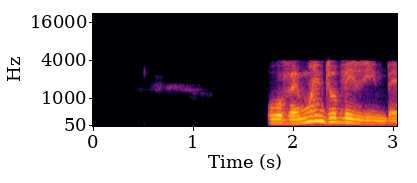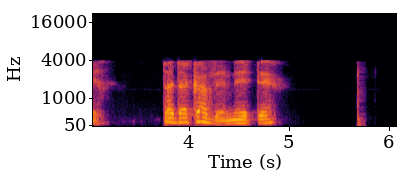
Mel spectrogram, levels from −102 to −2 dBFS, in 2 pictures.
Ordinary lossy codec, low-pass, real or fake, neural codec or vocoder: AAC, 16 kbps; 7.2 kHz; fake; codec, 16 kHz, 2 kbps, X-Codec, HuBERT features, trained on LibriSpeech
